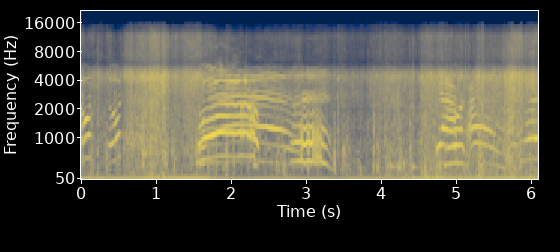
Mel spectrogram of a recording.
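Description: Thin black plastic bag crinkling and rustling as it is torn off a cardboard toy box, with high-pitched voices calling out several times over it.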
